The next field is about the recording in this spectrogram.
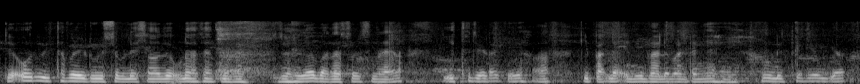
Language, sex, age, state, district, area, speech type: Dogri, male, 18-30, Jammu and Kashmir, Udhampur, urban, spontaneous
